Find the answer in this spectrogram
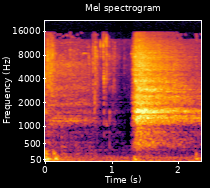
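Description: A man's soft sigh: a breathy exhale starting about a second and a half in and fading away, after a faint low knock at the start.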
